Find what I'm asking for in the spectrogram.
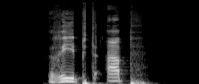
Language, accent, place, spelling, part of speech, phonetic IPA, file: German, Germany, Berlin, riebt ab, verb, [ˌʁiːpt ˈap], De-riebt ab.ogg
- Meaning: second-person plural preterite of abreiben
